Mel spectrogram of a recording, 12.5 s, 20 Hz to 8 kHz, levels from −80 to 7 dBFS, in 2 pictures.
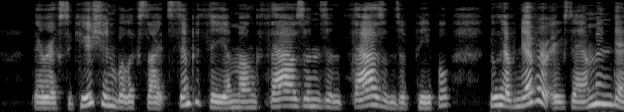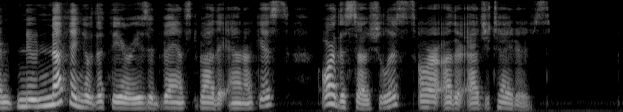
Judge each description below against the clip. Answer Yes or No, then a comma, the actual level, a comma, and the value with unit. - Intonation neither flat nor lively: No, wide, 5.8 semitones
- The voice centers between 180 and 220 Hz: No, medium, 155 Hz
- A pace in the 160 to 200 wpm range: No, average, 150 wpm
